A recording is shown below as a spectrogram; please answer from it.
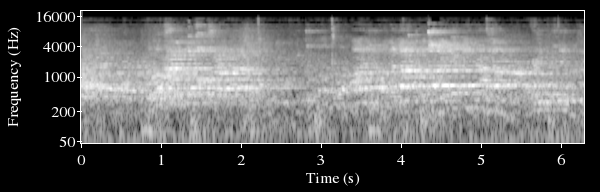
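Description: Volleyballs thudding off hands and bouncing on a hard gym floor at scattered moments, echoing in the hall, over a steady babble of young players' voices.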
